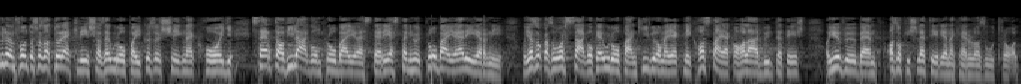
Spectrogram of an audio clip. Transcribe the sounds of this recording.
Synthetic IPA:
kyløɱfo̞nt̪o̞ʃɒzɒt̪ø̞ɾɛkʋeːʃɛɒzɛuɾoːpɒjikøzøʃːeːɡnɛkho̞ɟ | sɛrt̪ɛɒvilaːɡo̞mproːbaːjːɒɛst̪ːɛrjɛst̪ɛniɦo̞c̚proːbaːjːɒɛleːrni | ho̞ɟɒzo̞kɒzo̞rsaːɡo̞kɛuɾoːpaːŋkiːvylɒmɛjɛkmeːkhɒsnaːjːaːkɒɦɒlaːlbynt̪ɛt̪eːʃt̪̚ | ɒjøvøːbɛnɒzo̞kiʃlɛt̪eːrjɛnɛkɛrːølɒzuːt̪ro̰ːl

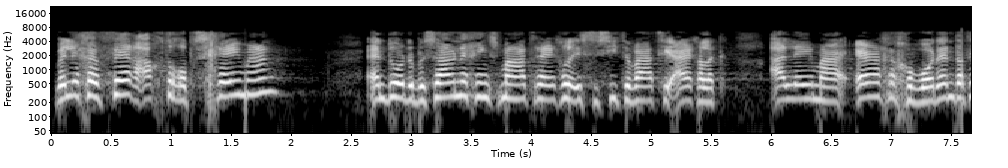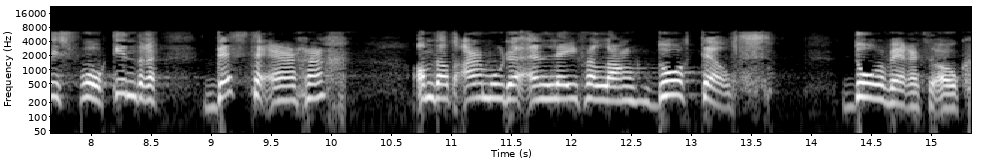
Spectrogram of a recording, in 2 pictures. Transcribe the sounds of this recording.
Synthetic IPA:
ʋəlɪχəvɛɹɑχtərɔpsχejmaː | ʔɛndʊːɹdəbəzœɥnəχɪŋsmaːtrejχələnɪzdəsityaːtsiɛjχənləkʔɑlejnmaːɹɛɹχəɹχəʋɔɹdənɛndɑtɪsfʊːɹkɪndərə | dɛstəʔɛɹχəɹ | ʔɔmdɑtɑɹmudəʔənlejvəlɑŋdʊːɹtɛlˠt | dʊːɹʋɛrək̚towk

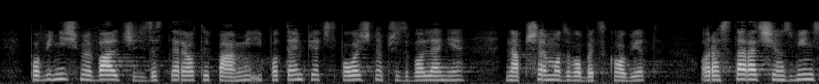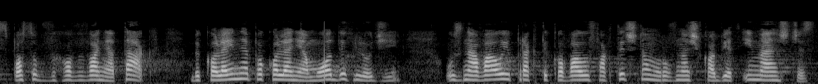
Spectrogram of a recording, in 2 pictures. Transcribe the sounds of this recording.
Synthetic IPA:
pɔvʲiɲːiɕmɘvalt͡ʂɘd͡ʑzɛst̪ɛɾɛɔt̪ɘpamʲiʔipɔt̪ɛmpʲjat͡ɕspɔwɛt͡ʂnɛpʂɘzvɔlɛɲɛ | napʂɛmɔd̪zvɔbɛt̪skɔbʲjɛt̪ | ɔ̰ɾʔasːt̪aɾat͡ɕɕɛzmʲjeɲit͡ɕʲspɔsubvɘxɔvɘvaɲat̪ak | bɘkɔlɛjnɛpɔkɔlɛɲamwɔd̪ɘxlud͡ʑi | uznavawɘipɾakt̪ɘkɔvawɘfakt̪ɘt͡ʂnɔ̃w̃ɾuvnɔɕt͡ɕkɔbʲjɛt̪ʰimɛ̃w̃ʂt͡ʂɘzn

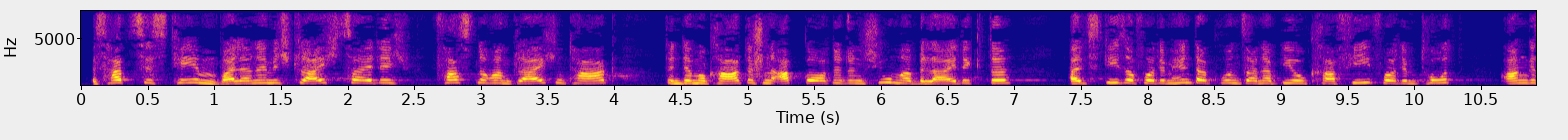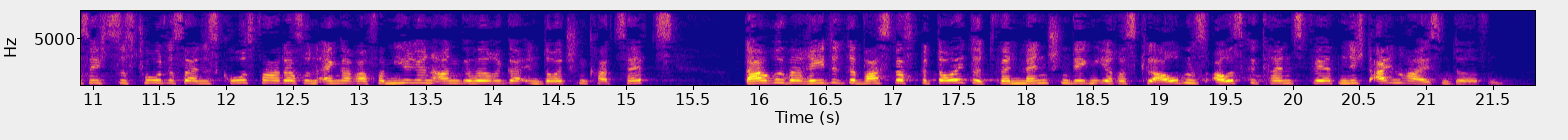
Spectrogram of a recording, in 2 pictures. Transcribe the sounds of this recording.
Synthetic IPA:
ʔɛshatz̥ʏstʰeːmvaɪleːɐnɛːmlɪçɡ̥laɪçt͡saɪtɪç | fastnɔχamɡlaɪçn̩tʰaːk | d̥eːndemokʁ̥aːtɪʃn̩ʔap̚ɡ̥əɔɐdnətn̩ʃuːmɐbəlaɪdɪçtə | ʔalsd̥iːzɐfoːɐdeːmhɪntɐɡʁʊntz̥aɪnɐbioɡʁafiːfoːɐdeːmtʰoːt | ʔanɡəzɪçt͡sd̥ɛstʰoːdəsz̥aɪnəsɡ̥ʁoːsfaːtɐsʊntʔɛŋəʁɐfamiːljənanɡəhøːʁ̞ɪɡɐɪndɔʏt͡ʃn̩kʰat͡sɛtt͡s | d̥aʁyːbɐʁeːdətəvasd̥asb̥ədɔʏtətv̥ɛnmɛnʃn̩veːɡŋ̩iːʁəsɡ̥laʊbm̩sʔaʊsɡ̥əɡʁɛnt͡stv̥eːɐdn̩nɪçtʔaɪnʁaɪsn̩dʏɐfn̩

